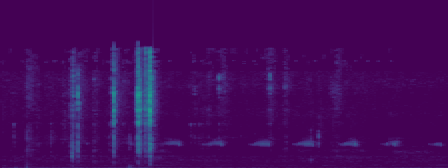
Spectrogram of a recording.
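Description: A cricket chirping outdoors in short, evenly spaced high chirps, about two a second, starting about two seconds in. Before that, a few sharp clicks and crackles.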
